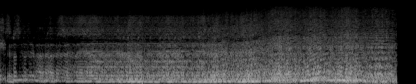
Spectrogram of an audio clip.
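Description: A vocal sample run through the Erica Synths Pico DSP's granular delay, smeared into a steady droning wash of overlapping tones that cuts off abruptly at the end.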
